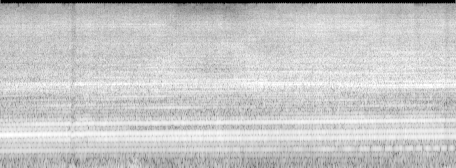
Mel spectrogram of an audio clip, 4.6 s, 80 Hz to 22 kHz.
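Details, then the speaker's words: Motobécane 50cc two-stroke moped, warmed up, recorded on board while riding: buzzes high and steady and runs cleanly, revving freely at high rpm. "alors c'est plutôt comme dans mes souvenirs un moteur qui marche plutôt bien qui va chercher dans les tours vu que c'est un 50"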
